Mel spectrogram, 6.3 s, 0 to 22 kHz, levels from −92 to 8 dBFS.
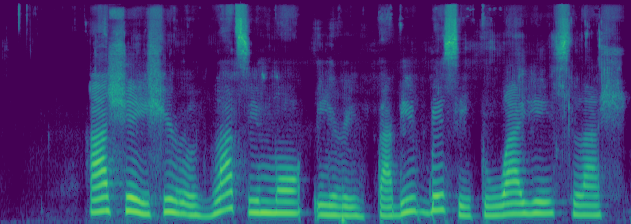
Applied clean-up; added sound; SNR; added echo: neural mask model Resemble Enhance denoiser.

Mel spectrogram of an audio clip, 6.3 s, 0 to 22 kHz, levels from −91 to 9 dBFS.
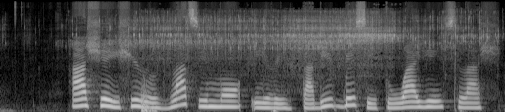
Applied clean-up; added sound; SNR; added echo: none; Rattle (instrument); 11 dB; none.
